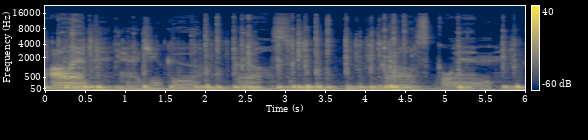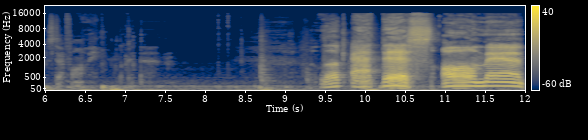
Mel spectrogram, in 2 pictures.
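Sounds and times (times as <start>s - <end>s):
typing on computer keyboard: 0.0s - 6.1s.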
